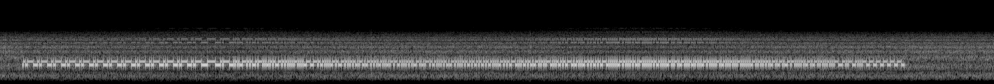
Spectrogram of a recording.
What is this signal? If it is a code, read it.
NAVTEX (SITOR-B), 100 baud, 170 Hz shift, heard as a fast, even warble, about 1000 Hz centre, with radio static. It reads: 69498 37054 88488 28382 84418 13431 01616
